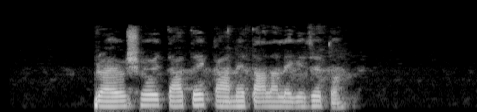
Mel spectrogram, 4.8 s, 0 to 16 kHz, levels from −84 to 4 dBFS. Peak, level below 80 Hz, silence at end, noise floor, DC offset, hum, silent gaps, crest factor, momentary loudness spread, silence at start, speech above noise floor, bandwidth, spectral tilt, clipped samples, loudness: -2 dBFS; -56 dBFS; 1.3 s; -70 dBFS; under 0.1%; none; none; 18 dB; 7 LU; 0.95 s; 54 dB; 7.6 kHz; -6.5 dB/octave; under 0.1%; -17 LUFS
